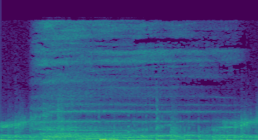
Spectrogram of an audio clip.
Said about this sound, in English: I looked into Joe's eyes. They appeared lifeless. A crystalline gaze peered through me and into the afterlife. A haunting gasp escaped Joe's mouth.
